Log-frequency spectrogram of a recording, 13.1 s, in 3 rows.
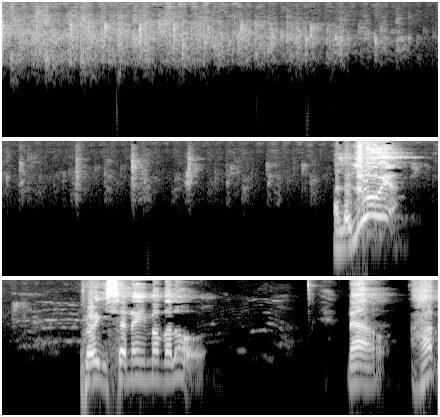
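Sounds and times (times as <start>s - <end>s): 
audience clapping: 0.0s - 9.1s
speech: 7.7s - 8.4s, 9.6s - 10.8s, 12.2s - 13.0s.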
